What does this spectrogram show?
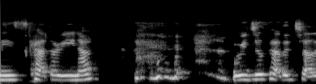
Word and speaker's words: Katarina: So, my name is Karina. We just had a chat about how to pronounce it. Yeah, it's Katarina.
